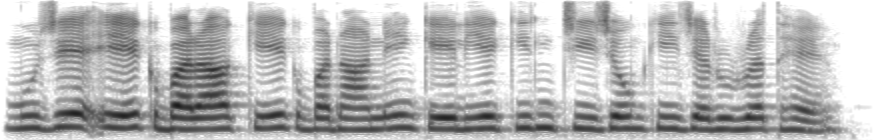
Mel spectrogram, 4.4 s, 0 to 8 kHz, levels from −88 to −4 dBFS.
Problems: none marked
